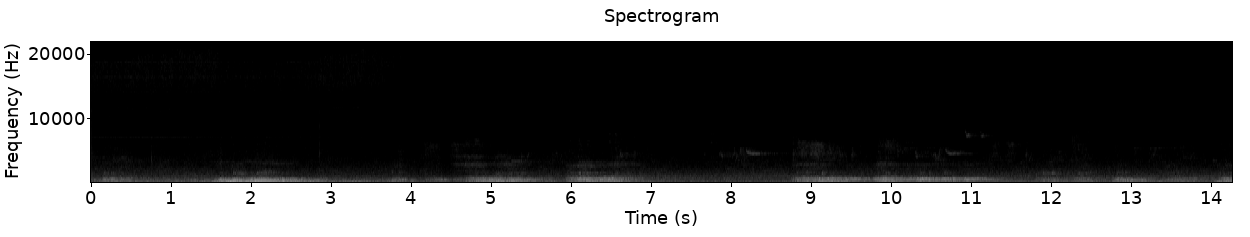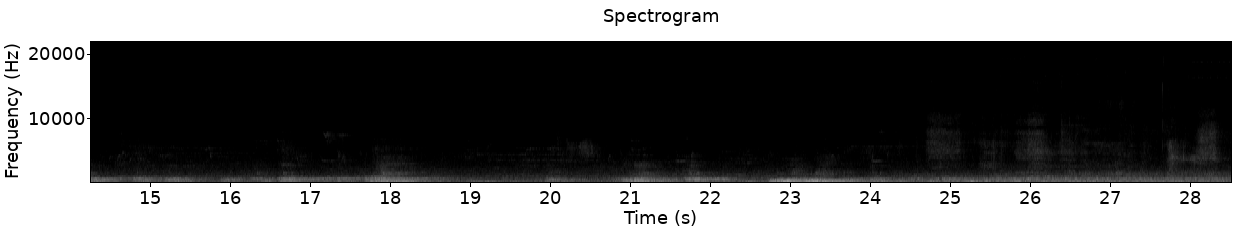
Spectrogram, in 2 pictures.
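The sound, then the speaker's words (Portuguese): A deep, continuous rumble of traffic overhead, heard from a boat passing under the 25 de Abril Bridge in Lisbon, rattling and surging in waves like a train rolling across a bridge, with a steady humming drone rising near the end. “É de tal maneira que quando se chega de barco a Lisboa é um dos sons que se espera ouvir é o som de passar por baixo da ponte como sinal que chegámos a casa.”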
